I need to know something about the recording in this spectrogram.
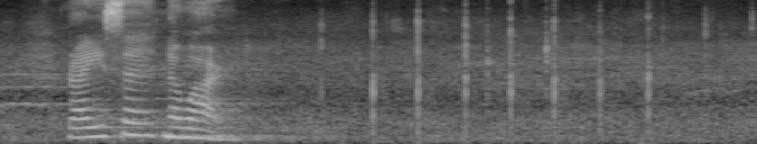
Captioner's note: crowd chattering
